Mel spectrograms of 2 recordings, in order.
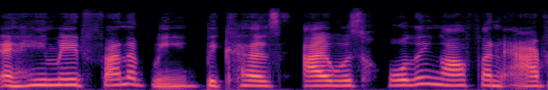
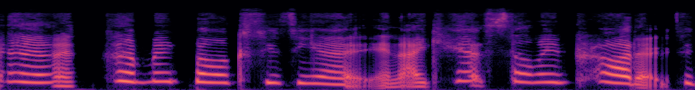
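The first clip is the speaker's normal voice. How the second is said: taunting, belittling mock voice, slow, pitched up; 9 semitones higher than usual. Retelling a business dinner where he mocked her: imitating someone mocking her. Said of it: "he starts making fun of me".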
